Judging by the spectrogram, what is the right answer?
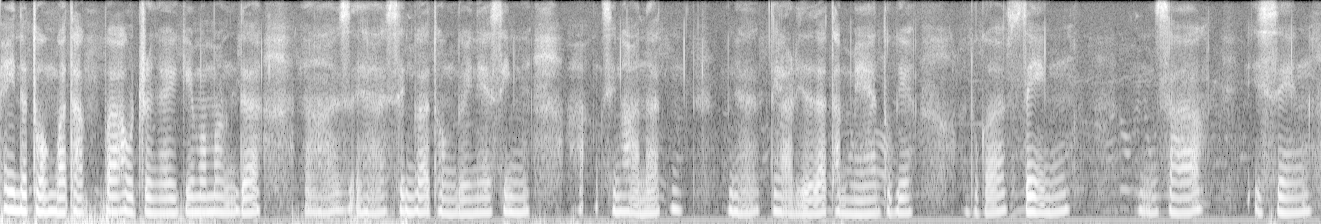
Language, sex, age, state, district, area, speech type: Manipuri, female, 18-30, Manipur, Thoubal, rural, spontaneous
